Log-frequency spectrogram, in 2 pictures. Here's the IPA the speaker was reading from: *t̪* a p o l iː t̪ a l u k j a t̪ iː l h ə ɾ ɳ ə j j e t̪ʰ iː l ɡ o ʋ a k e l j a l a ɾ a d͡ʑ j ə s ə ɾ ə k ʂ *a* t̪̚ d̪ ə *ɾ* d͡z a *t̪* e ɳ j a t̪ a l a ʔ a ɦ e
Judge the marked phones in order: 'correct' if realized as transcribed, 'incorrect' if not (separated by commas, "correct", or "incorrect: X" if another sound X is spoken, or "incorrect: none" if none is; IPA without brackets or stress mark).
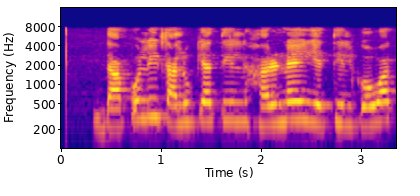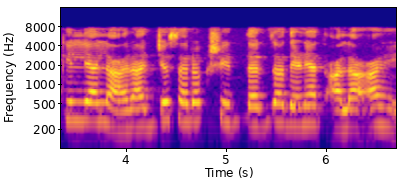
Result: incorrect: d̪, incorrect: i, correct, incorrect: d̪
